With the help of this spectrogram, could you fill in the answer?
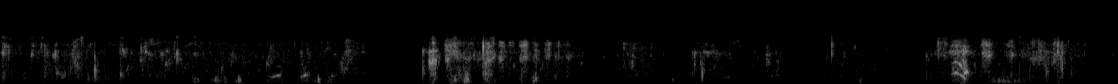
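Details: Dog named Brad playing at B&B Torricella on 19 June 2011 at 16:18. Bursts of whining and yipping come in irregular clusters with short pauses, mixed with human voices and laughter, in a muffled, narrow-band recording.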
